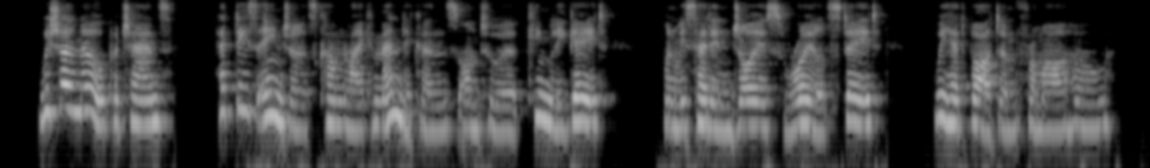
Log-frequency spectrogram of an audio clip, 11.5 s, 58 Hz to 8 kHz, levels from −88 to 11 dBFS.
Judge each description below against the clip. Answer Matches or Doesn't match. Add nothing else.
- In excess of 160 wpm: Doesn't match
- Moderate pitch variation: Matches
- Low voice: Doesn't match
